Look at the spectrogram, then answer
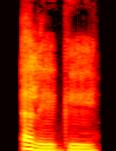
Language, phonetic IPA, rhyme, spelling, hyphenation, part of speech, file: Hungarian, [ˈɛleːɡːeː], -ɡeː, eléggé, elég‧gé, adverb, Hu-eléggé.ogg
- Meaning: fairly, quite, pretty much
